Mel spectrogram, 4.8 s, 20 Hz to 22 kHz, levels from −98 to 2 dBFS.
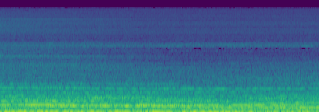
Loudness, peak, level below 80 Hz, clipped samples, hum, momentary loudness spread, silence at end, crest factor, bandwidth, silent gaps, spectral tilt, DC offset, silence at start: -20 LUFS; -6 dBFS; -20 dBFS; under 0.1%; none; 3 LU; 0 s; 12 dB; 9.4 kHz; none; -9.5 dB/octave; under 0.1%; 0 s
